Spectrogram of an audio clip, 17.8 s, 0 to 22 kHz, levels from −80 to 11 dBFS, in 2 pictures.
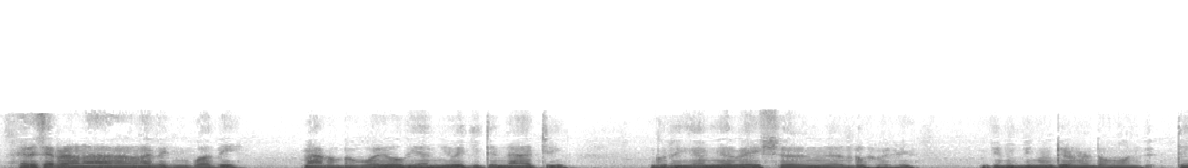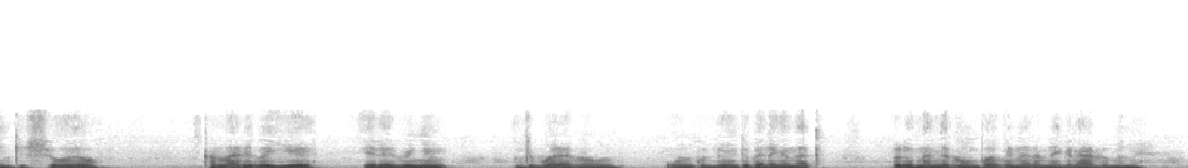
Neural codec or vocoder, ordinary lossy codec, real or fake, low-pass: codec, 16 kHz, 1.1 kbps, Voila-Tokenizer; AAC, 24 kbps; fake; 7.2 kHz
